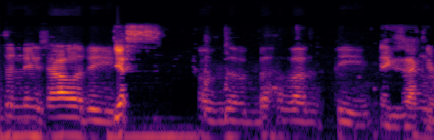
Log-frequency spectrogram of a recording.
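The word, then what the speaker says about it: भवन्ति: The way it's actually pronounced in the third plural is Bhavanti. Bhavanti.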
